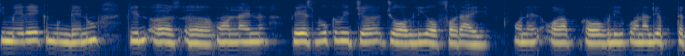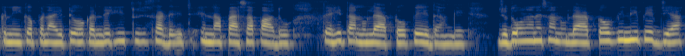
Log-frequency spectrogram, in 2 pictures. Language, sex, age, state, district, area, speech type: Punjabi, female, 45-60, Punjab, Amritsar, urban, spontaneous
